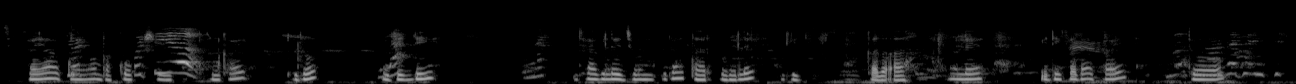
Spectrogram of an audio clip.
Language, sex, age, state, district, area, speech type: Santali, female, 30-45, West Bengal, Malda, rural, spontaneous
